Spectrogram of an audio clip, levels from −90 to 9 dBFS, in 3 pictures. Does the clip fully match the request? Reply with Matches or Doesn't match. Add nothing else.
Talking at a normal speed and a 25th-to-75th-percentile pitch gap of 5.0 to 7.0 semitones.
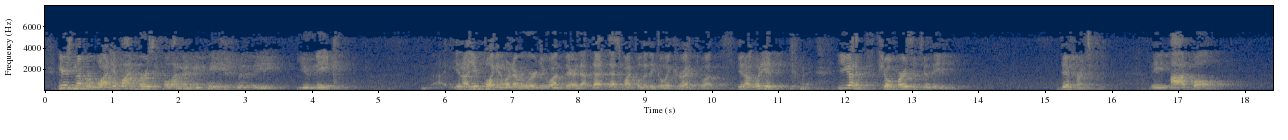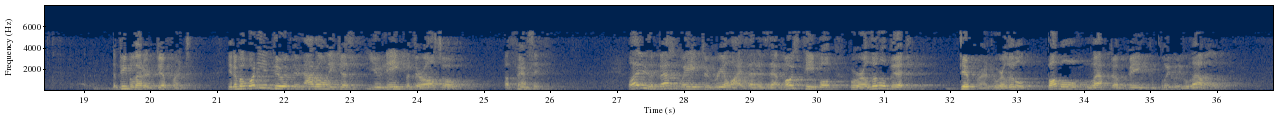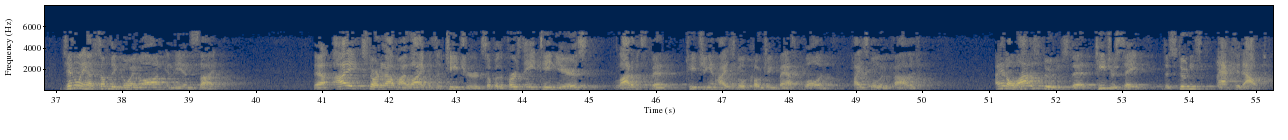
Matches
